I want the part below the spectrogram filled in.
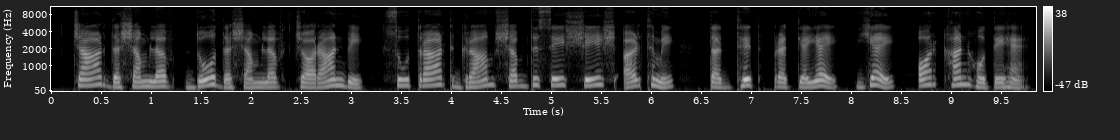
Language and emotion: Hindi, neutral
